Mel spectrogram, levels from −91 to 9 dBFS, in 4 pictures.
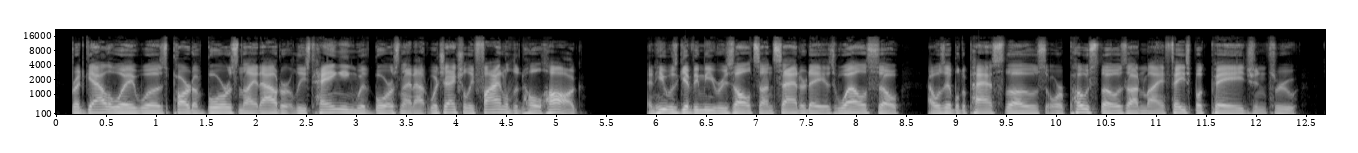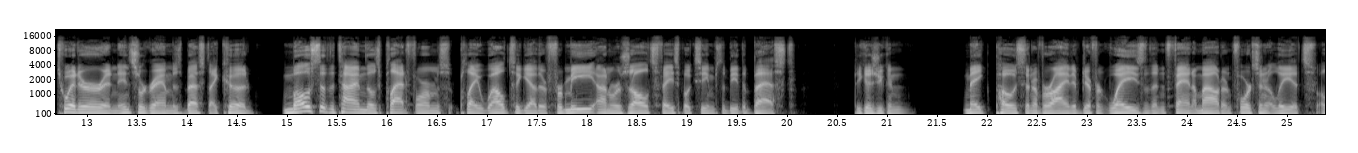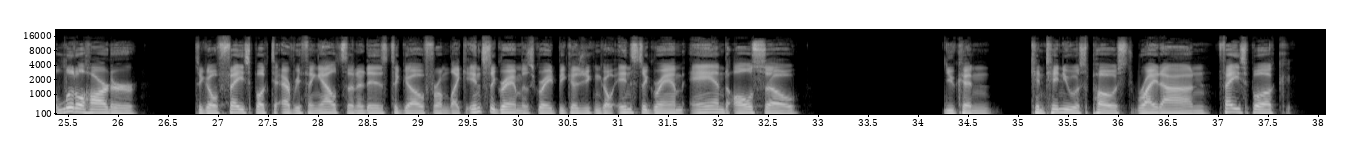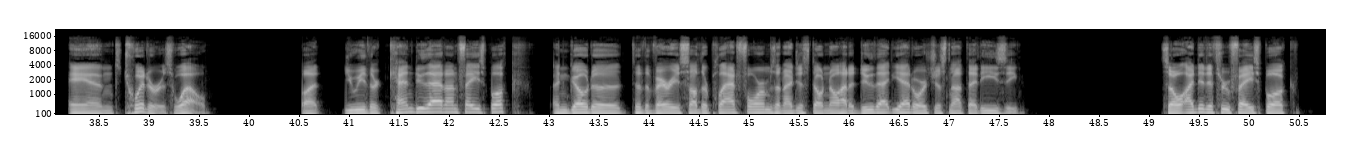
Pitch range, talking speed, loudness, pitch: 110-130 Hz, 195 wpm, -19 LUFS, 120 Hz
